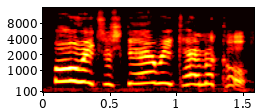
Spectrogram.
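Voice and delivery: high, loud, put-on frightened voice; mocking scared voice. Mocking people who fear MSG, high scared squeal. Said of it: "everyone's like".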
